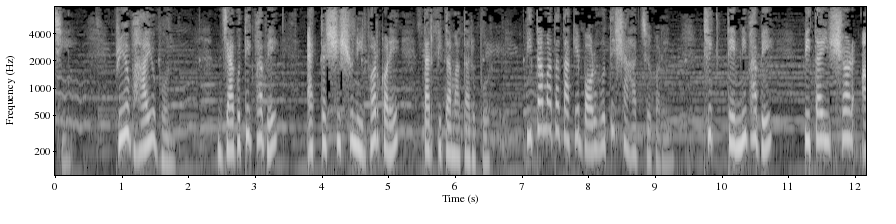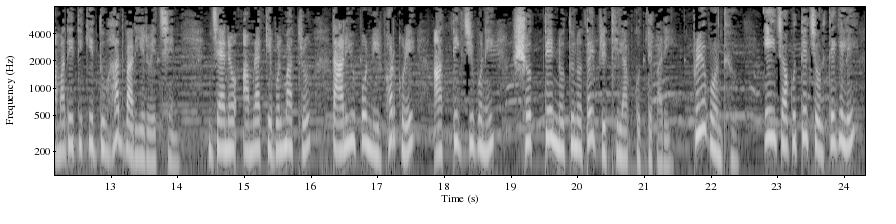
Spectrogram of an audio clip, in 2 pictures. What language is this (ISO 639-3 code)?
ben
